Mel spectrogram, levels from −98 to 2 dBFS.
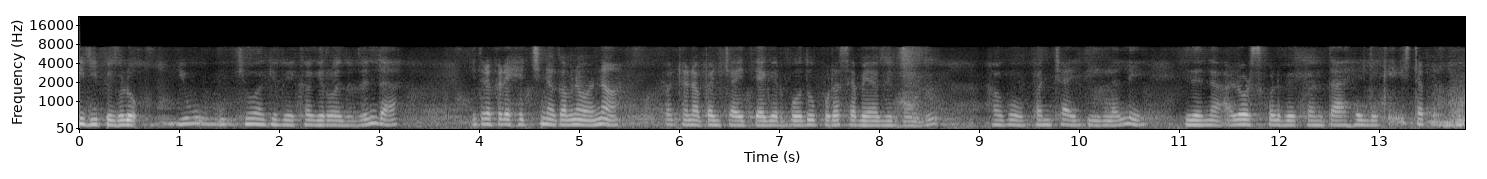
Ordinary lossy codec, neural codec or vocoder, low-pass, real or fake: AAC, 48 kbps; codec, 24 kHz, 0.9 kbps, DualCodec; 7.2 kHz; fake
